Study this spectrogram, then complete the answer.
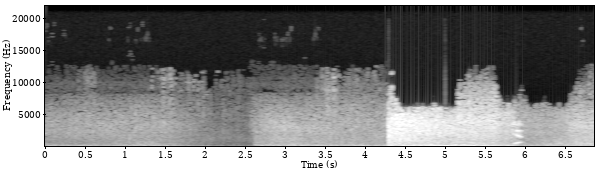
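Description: In Dark Souls 2: Scholar of the First Sin, in the Brume Tower, cast runners explode as they hit fire, producing loud booming bursts of noisy rumble, with the strongest blast near the end.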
